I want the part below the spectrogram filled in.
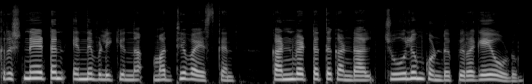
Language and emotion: Malayalam, neutral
